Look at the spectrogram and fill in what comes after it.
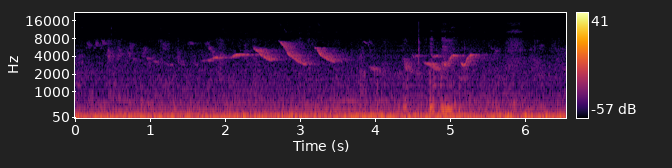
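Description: A bird singing two short runs of quick falling whistled notes over a steady low outdoor rumble, with a few faint clicks.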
